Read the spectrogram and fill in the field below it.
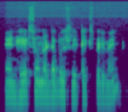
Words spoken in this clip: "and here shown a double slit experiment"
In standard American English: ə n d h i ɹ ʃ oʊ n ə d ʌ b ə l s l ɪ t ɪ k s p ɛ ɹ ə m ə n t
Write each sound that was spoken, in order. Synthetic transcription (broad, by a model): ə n d h i ɹ s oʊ n ə d ʌ b ə l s l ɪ t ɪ k s p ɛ ɹ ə m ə n t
